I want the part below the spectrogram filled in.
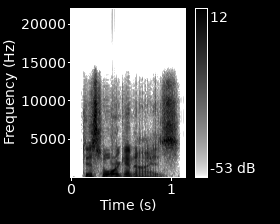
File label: "disorganize", American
